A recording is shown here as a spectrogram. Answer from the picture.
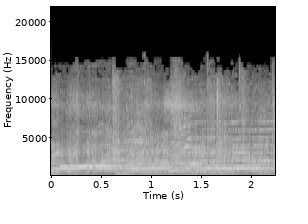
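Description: A crowd of young people cheering and shouting over a pop backing track, with high overlapping shouts rising and falling one after another.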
